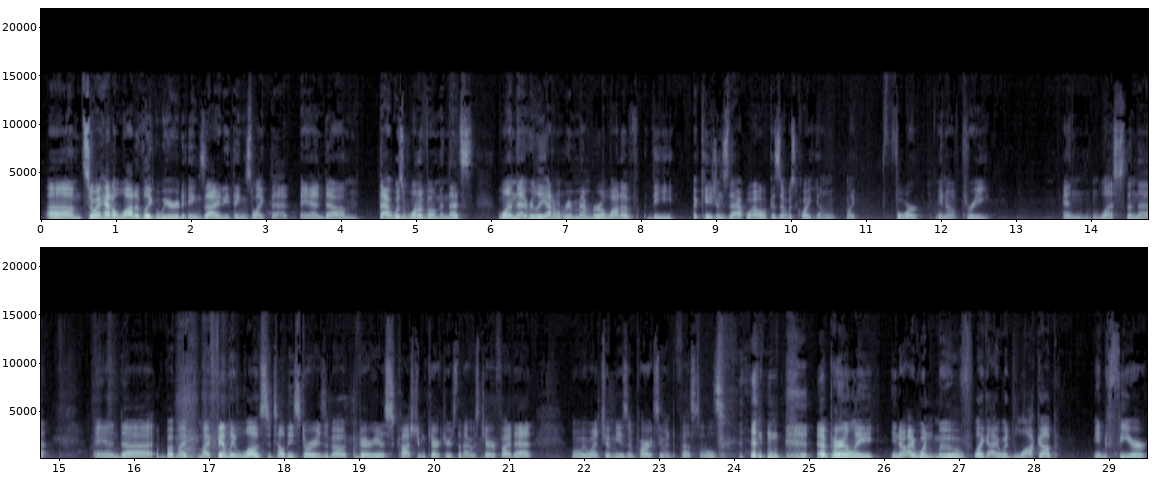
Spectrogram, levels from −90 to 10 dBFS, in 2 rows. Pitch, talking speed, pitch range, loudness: 110 Hz, 190 wpm, 105-125 Hz, -25 LUFS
